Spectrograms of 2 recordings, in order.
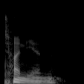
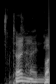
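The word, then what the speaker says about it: Tonyan: Also, he is vehemently telling everyone it's pronounced Tunyon. – Tunyon? – Like Paul Bunyan, but with a T. – All right. Tunyon.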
